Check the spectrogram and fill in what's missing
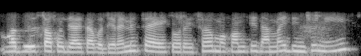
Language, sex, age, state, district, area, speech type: Nepali, female, 30-45, West Bengal, Darjeeling, rural, conversation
